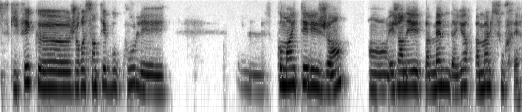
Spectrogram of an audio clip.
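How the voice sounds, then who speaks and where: The woman talks at a very slow pace. Her voice is medium-pitched, with fairly even intonation. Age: 60s. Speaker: energy healer. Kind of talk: interview on live video call. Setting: video call. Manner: hesitant, many fillers.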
